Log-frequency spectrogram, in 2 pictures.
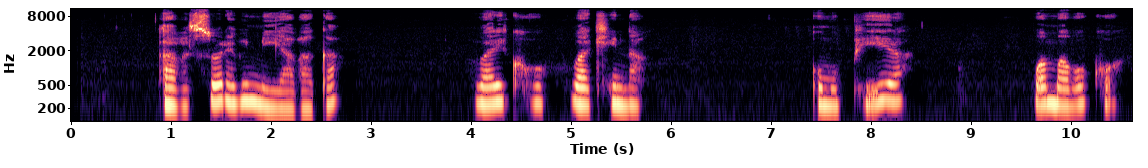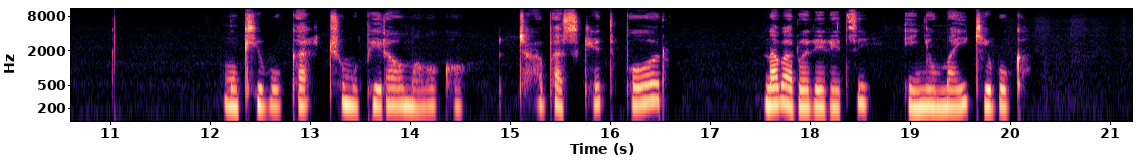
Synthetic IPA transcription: aβaso̞ɾe̞βimijaβaɡ̥a | βaɾikʰo̞ | βakʰina | umupʰiɾa | wamaβo̞kʰo̞ | mukʰiβuɡ̥at͡ʃumupiɾawamaβo̞kʰo̞ | t͡ʃabasi̥kʰetb̥oɾ | naβaɾo̞ɾe̞ɾe̞t͡siː | ɲumajikʰiβuɡḁ

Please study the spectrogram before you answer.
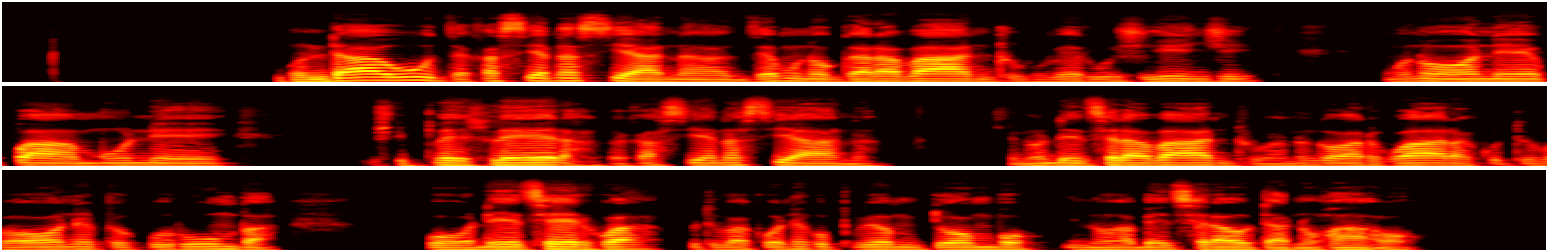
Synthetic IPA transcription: mundaud͡zakasijanasijanad͡ze̞muno̞ɡʱaɾaʋantʰuʋe̞ruʒiːnd͡ʒi | muno̞ːne̞kwamune̞ | ʐipe̞ɬe̞ɾaʐakasijanasijana | ʐ̥ino̞ɗe̞t͡se̞ɾaʋantʰuʋano̞ŋɡe̞ʋarwaɾakutiʋao̞ne̞pekuɾumba | kuoɗe̞t͡se̞rwakutiʋakonekupiwamito̞mbo̞ino̞ʋaɓe̞t͡se̞ɾautano̞ɦwaːʋo̞

